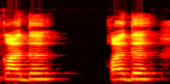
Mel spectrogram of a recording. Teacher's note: قاف زبر دال ساکن، قد، قد ایکو آواز بننا، آواز کا پلٹنا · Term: قلقلہ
